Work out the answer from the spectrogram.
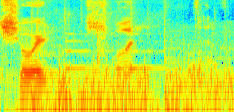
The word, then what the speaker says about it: Shoreditch: Shore, like seashore ditch? but I don't think it's pronounced that. I know I've heard English people say it. It's like Shoreditch.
